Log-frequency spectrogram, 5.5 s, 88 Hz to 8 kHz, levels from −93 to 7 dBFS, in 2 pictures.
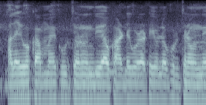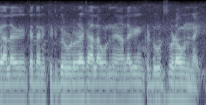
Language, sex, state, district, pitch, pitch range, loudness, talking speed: Telugu, male, Andhra Pradesh, Guntur, 110 Hz, 110-115 Hz, -17 LUFS, 230 wpm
